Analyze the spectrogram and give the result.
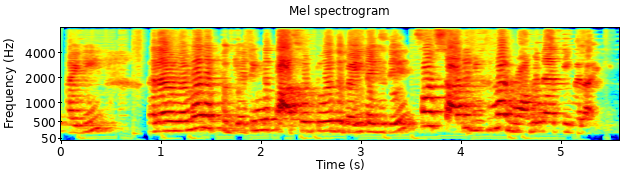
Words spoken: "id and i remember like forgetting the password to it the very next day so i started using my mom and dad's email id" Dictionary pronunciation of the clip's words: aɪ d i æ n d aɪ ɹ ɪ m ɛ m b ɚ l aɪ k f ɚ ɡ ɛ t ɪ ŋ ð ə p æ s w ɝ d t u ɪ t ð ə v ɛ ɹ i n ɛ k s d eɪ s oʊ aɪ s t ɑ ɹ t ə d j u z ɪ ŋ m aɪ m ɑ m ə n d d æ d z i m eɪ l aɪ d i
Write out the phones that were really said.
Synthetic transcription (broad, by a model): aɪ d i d aɪ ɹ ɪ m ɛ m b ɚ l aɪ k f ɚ ɡ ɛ t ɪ ŋ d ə p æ s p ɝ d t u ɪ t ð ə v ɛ i n ɛ k s d eɪ s oʊ aɪ s t ɑ ɹ t ə d j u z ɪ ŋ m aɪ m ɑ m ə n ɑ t i m eɪ l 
